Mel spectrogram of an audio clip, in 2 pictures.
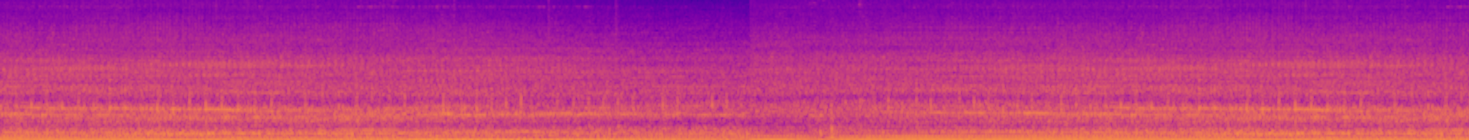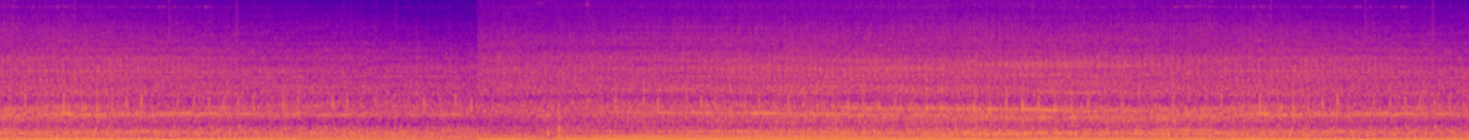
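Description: Heavy construction-machine diesel engine running steadily at an even pitch, the sound jumping abruptly twice.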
